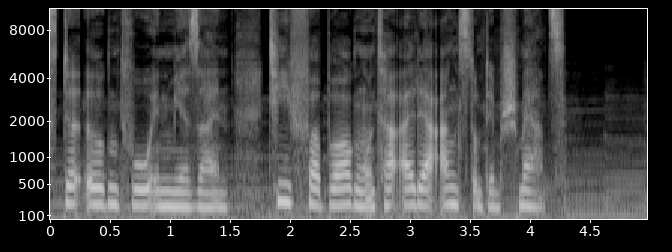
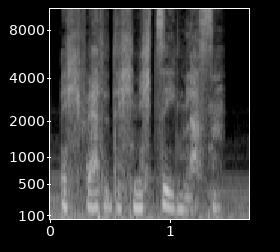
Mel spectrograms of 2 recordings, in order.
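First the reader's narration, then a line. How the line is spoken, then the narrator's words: Whispered. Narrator (German): flüsterte ich in die Finsternis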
